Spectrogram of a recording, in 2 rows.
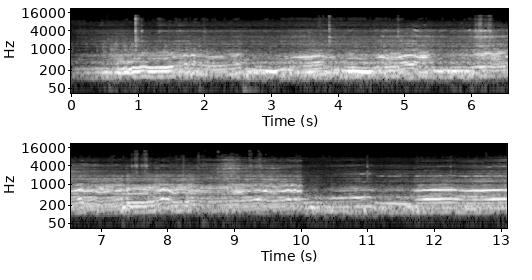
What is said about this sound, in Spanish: Y fíjate cómo suena esta bestia de 385 caballos, este Toyota que ganó este año el Rally Dakar, el Toyota Hilux.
